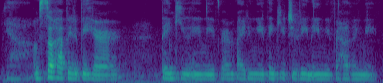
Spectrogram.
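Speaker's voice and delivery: faint, distant voice far from the mic; speaking very softly, hard to hear; barely audible. Real, not acted. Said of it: "you sound a little faint".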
